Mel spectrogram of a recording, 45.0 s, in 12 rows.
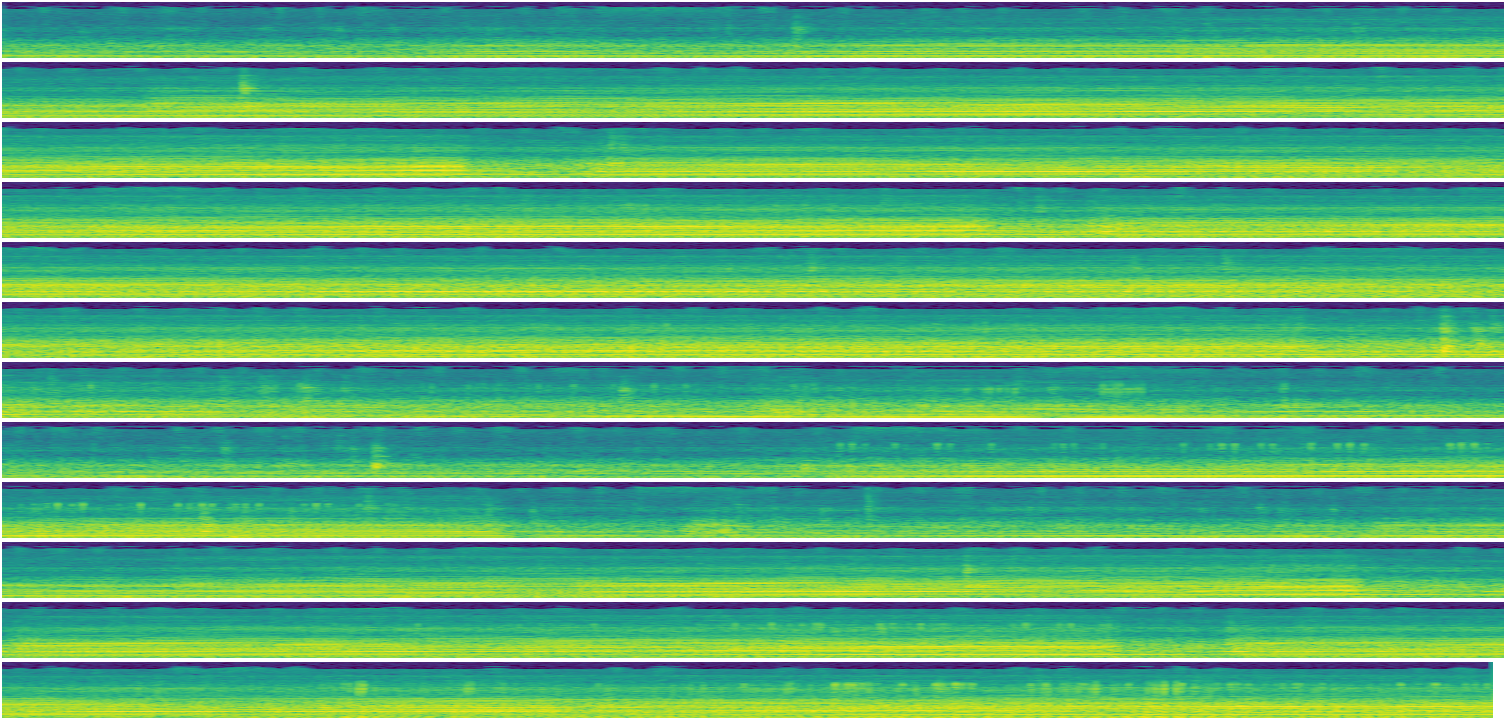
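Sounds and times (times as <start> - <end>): car engine accelerating: 0.0 - 45.0.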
